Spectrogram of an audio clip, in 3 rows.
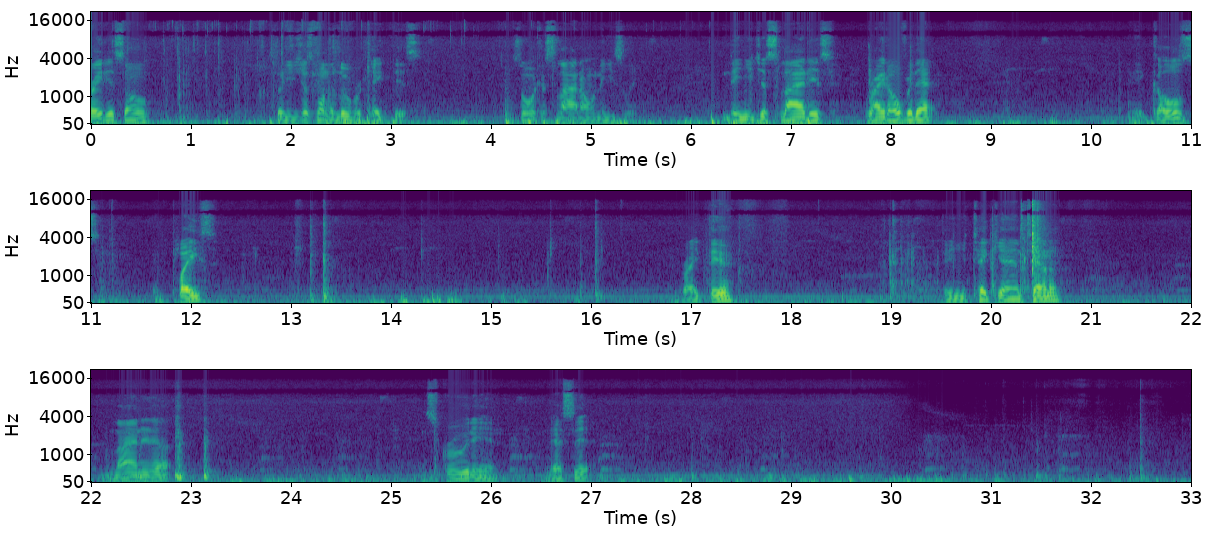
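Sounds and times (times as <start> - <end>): low outdoor rumble: 0.0 - 33.0
microphone handling rustle: 17.1 - 19.5
cloth brushing against microphone: 17.4 - 18.2.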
